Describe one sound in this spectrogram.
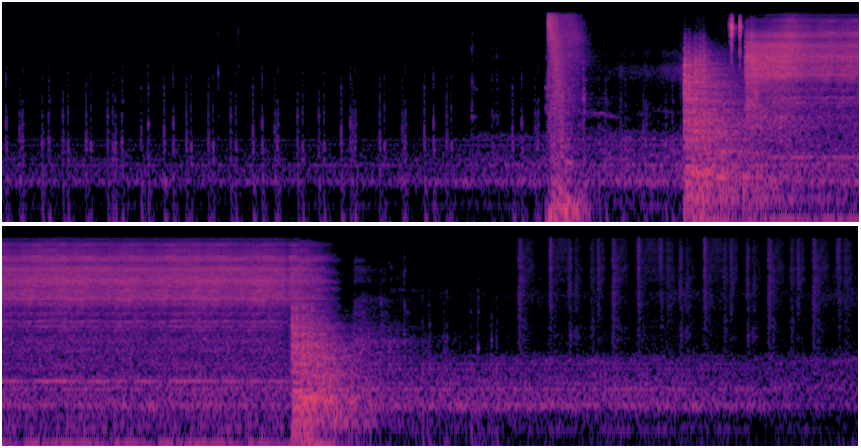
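Footsteps tap steadily on a hard metal floor.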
